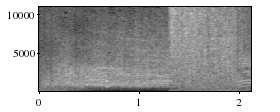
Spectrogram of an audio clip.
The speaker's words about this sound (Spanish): Le pegó por la parte de atrás al Lamborghini.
